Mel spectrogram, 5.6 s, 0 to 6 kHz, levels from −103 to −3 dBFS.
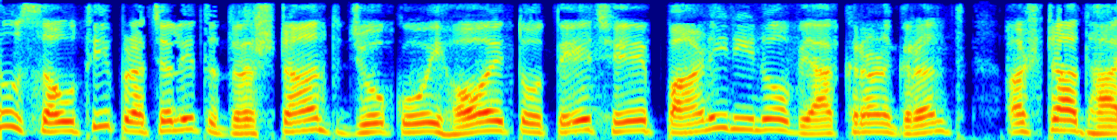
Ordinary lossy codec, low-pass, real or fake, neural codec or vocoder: AAC, 32 kbps; 5.4 kHz; fake; vocoder, 24 kHz, 100 mel bands, Vocos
